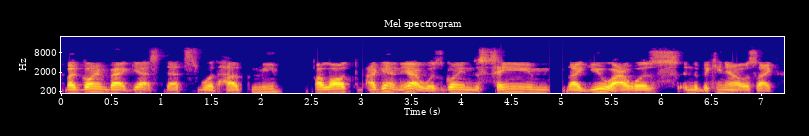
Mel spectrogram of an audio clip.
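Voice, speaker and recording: A man's voice: medium pitch, fairly even intonation, moderate pace, mellow, dry recording, rough recording. Italian-accented male business coach, loose non-native English, dry close sound. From Italy. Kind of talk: casual interview talk.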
